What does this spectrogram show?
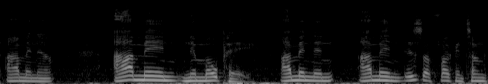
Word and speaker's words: Amenemope: Amenemop, right? Or Amenemope. I think it's Amenemope.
